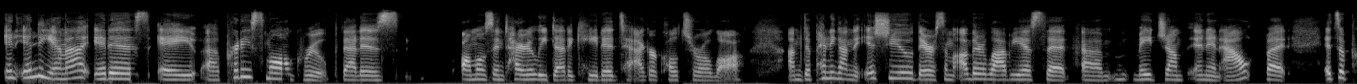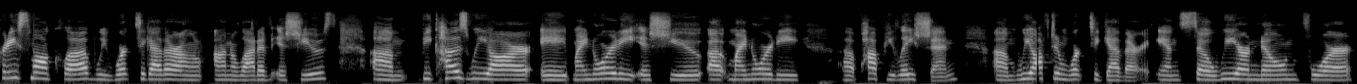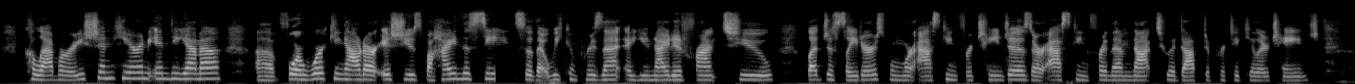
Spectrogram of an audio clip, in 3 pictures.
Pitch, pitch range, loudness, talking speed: 220 Hz, 210-245 Hz, -23 LUFS, 160 wpm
